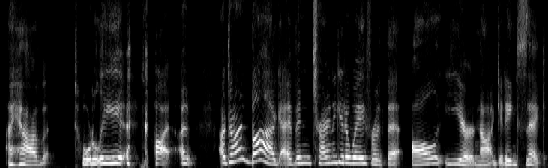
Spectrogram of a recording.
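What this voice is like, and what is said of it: Hoarse, froggy voice from illness. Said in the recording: “I sound a little hoarse today ... I sound kind of froggy today”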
